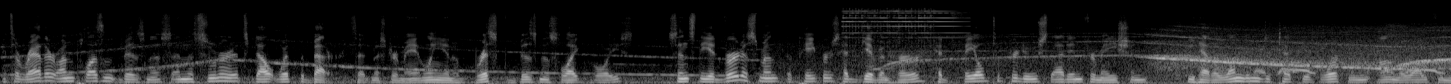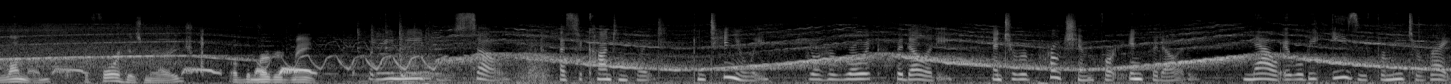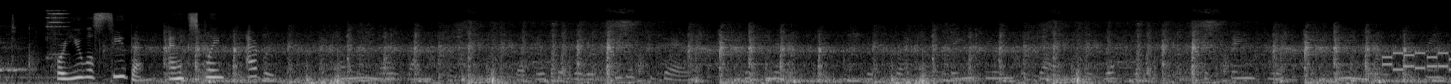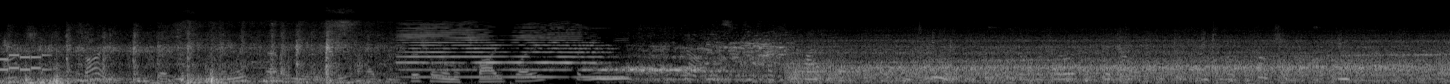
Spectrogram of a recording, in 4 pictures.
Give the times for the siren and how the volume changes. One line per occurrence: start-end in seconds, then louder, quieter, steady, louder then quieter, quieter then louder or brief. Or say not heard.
0.0-29.4 louder.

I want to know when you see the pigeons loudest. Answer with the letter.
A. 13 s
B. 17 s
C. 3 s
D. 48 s
B.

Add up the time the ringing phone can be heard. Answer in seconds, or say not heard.
4 s.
